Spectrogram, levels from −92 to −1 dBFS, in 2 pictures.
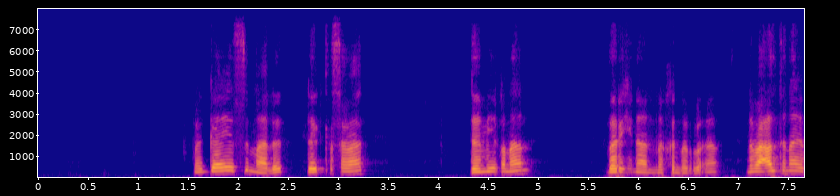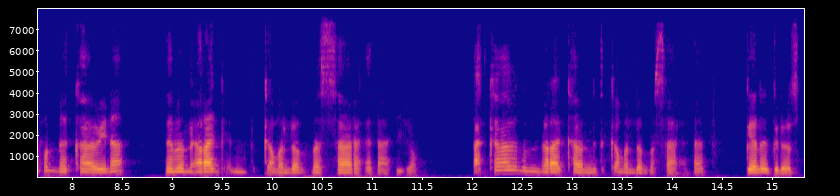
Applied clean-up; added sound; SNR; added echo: neural mask model DeepFilterNet 3.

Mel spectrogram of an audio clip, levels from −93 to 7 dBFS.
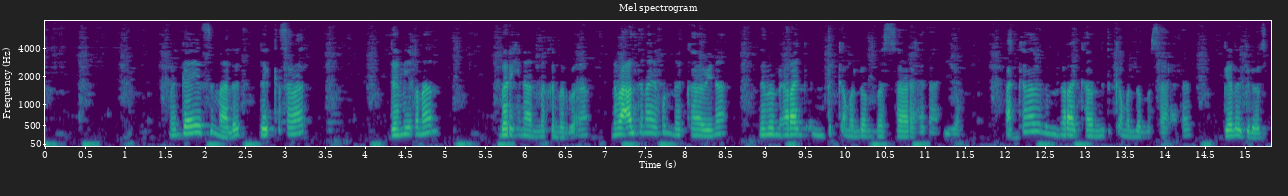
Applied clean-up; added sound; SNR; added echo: classical method Wiener filter.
